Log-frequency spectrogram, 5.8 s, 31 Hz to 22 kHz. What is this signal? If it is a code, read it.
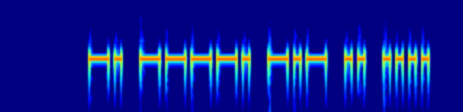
Morse code, heard as a keyed tone, about 15 wpm, 700 Hz. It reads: N9KIH
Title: USA Call Signs - 5 Characters - 3x Character Spacing - 15wpm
